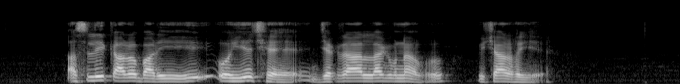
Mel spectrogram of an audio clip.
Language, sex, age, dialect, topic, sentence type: Maithili, male, 46-50, Bajjika, banking, statement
